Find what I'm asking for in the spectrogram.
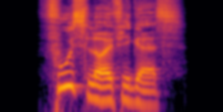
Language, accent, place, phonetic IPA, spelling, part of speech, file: German, Germany, Berlin, [ˈfuːsˌlɔɪ̯fɪɡəs], fußläufiges, adjective, De-fußläufiges.ogg
- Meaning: strong/mixed nominative/accusative neuter singular of fußläufig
